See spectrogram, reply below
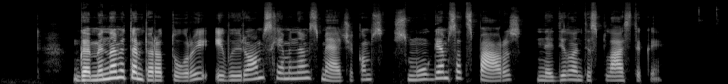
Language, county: Lithuanian, Utena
